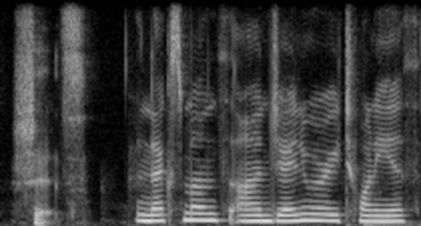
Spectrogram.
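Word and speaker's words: Szyc: z y c and every single site we could find said that it was pronounced shits next month on january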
